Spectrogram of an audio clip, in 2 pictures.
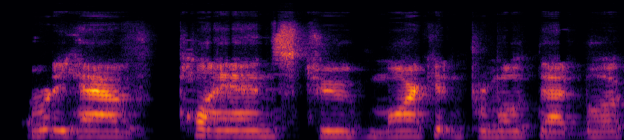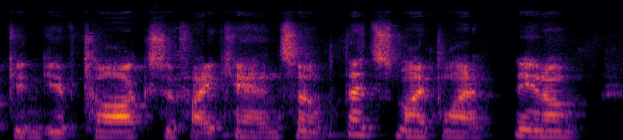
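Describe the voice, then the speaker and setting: With an American accent, a man talks with hardly any pauses, using fairly even intonation, a fairly high pitch and a bright, sharp tone. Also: moderate pace. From New York City, the Bronx. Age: 70s. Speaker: recruitment consultant and author. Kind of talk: interview.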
